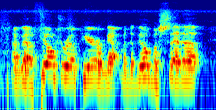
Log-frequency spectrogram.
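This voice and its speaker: A high-pitched man's voice with ordinary pitch variation against noticeable background noise. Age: 70s. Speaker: retired Marine doing hobby auto painting. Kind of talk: tutorial. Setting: home workshop. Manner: hesitant, many filler words.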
